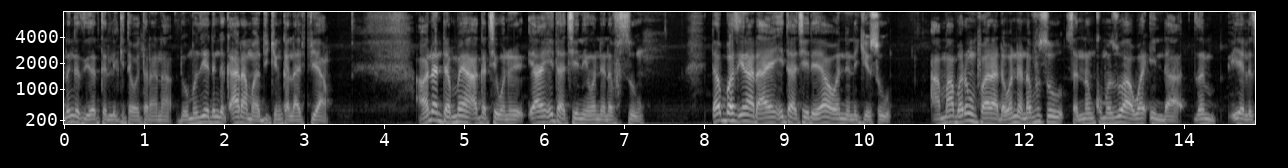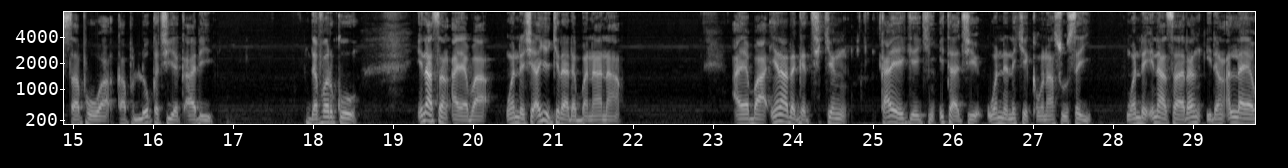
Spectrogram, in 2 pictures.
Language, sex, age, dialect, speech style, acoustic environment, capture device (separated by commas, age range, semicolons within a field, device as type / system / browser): Hausa, male, 25-34, Nigeria - Kano, happy, silence; people talking, mobile / Linux / Chrome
